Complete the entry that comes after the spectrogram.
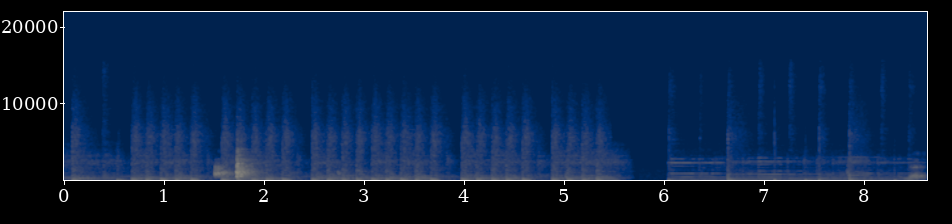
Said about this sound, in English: I'll grab this spoon and just mix that together so everything is incorporated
